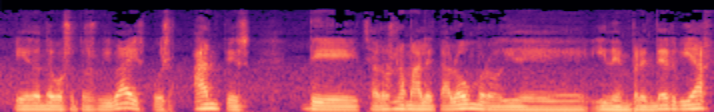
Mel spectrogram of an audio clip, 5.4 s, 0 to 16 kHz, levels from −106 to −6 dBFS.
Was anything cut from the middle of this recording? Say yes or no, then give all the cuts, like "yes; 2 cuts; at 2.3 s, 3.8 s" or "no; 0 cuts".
no; 0 cuts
